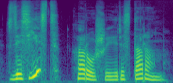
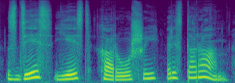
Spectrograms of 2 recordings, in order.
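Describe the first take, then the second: First: It is a question stressing есть. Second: It is said as a plain statement.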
